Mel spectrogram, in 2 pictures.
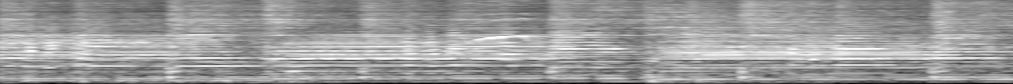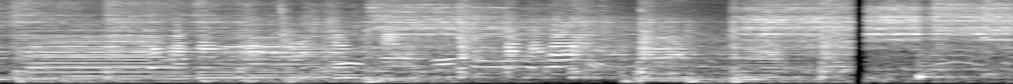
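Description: Trombone quartet playing held, harmonised chords that change every second or so. About nine seconds in the music cuts off abruptly, and a drum kit comes in.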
